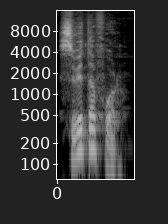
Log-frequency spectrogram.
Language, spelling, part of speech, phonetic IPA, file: Russian, светофор, noun, [svʲɪtɐˈfor], Ru-светофор.ogg
- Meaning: traffic light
